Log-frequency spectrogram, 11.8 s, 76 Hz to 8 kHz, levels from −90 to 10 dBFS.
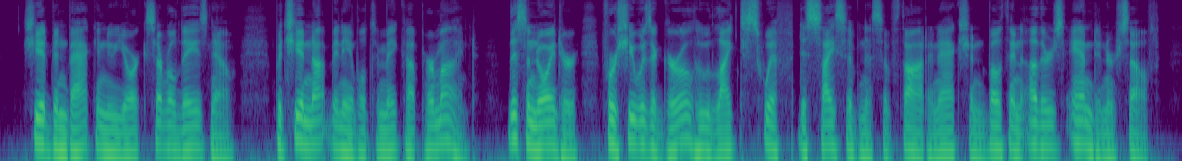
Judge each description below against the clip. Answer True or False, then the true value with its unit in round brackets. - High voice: False (100 Hz)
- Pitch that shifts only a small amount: False (3.8 semitones)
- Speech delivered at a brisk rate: True (220 wpm)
